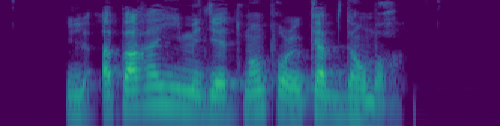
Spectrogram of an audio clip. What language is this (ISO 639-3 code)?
fra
